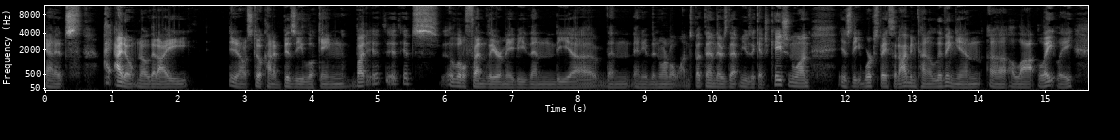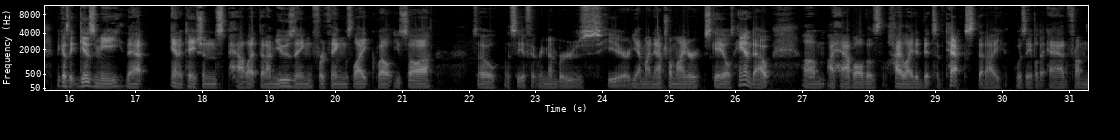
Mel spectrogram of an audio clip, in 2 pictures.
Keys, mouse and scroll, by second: 18.3 click, 21.4 click, 21.5 F4, 25.4 click.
